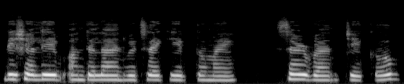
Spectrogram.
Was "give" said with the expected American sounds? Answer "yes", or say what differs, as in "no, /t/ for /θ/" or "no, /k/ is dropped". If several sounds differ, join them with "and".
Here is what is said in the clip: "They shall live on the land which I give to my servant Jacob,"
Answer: no, /b/ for /v/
